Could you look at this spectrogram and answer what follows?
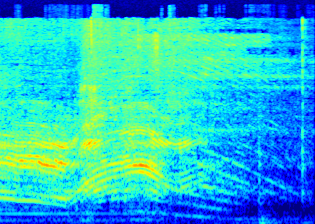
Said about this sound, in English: We're gonna mix that with our electric mixer.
